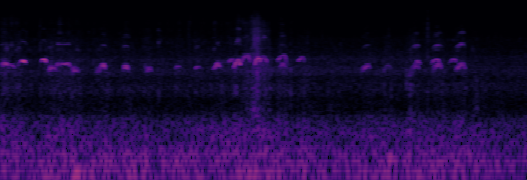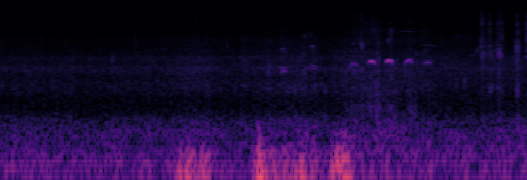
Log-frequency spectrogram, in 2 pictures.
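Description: Swan cygnets peeping in short, high chirps, in runs near the start, in the middle and again near the end. A few low thumps come about seven to nine seconds in.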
